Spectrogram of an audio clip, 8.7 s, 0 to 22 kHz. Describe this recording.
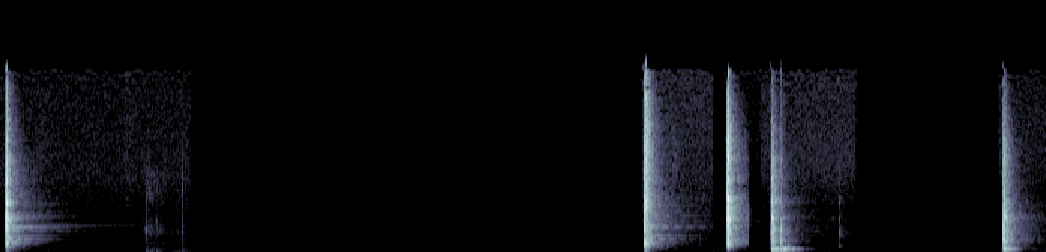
Wooden-Barrel One-Hit 5
Striking a wooden barrel with a thick wooden drum stick I have for large percussion.
Minimal EQ to remove useless frequencies below 80 hz, no boosting more than 2db, so very non destructive.
No compression added
No permissions needed but I'd love to hear what you used it in!
Transient, Wood, Stick, Hit, Wooden, Drum, Hollow, Field-Recording, Barrel, Wooden-Stick, Drums, Percussion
